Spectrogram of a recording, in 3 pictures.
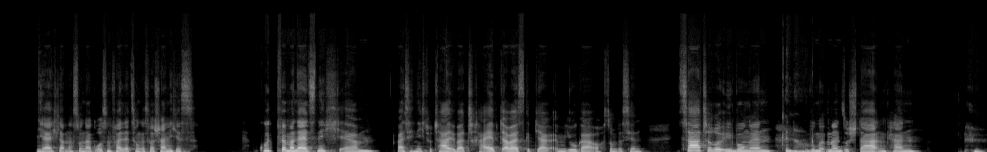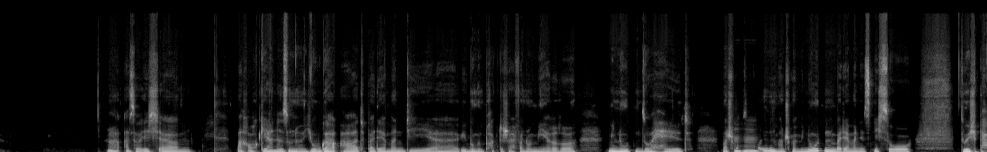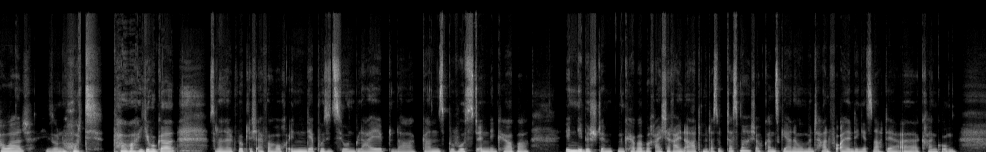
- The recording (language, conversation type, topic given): German, advice, Wie gelingt dir der Neustart ins Training nach einer Pause wegen Krankheit oder Stress?
- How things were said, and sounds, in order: throat clearing; laughing while speaking: "Hot-Power-Yoga"; other background noise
